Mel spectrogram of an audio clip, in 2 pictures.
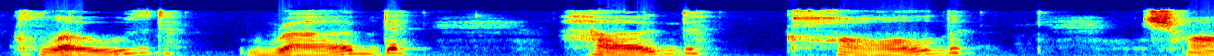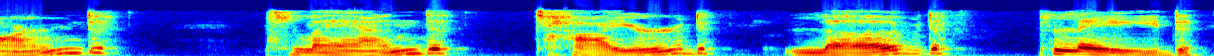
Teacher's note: the words ending with the voiced sounds and it provides no extra syllable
